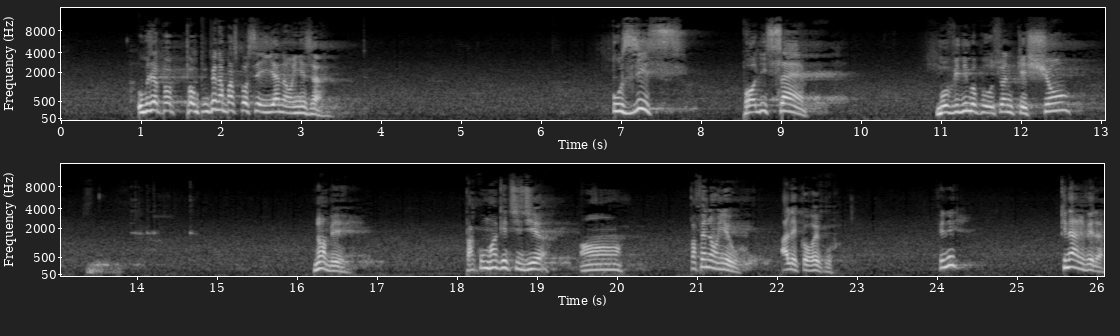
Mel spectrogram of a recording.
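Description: A man speaks calmly into a microphone, in bursts with long pauses.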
